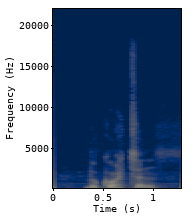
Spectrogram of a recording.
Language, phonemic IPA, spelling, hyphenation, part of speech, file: Dutch, /bəˈkɔrtə(n)/, bekorten, be‧kor‧ten, verb, Nl-bekorten.ogg
- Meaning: to shorten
